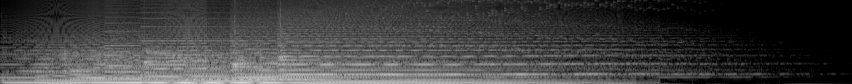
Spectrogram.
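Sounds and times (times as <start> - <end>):
adventure jingle: 0.6 - 6.5.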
